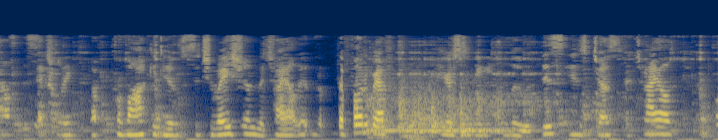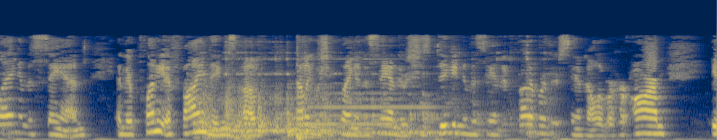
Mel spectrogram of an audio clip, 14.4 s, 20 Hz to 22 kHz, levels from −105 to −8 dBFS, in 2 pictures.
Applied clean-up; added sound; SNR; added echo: classical method log-MMSE.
